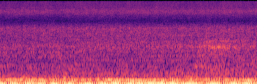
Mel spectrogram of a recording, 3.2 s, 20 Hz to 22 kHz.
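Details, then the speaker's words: Chevrolet Lacetti/Cruze 1.8: steady, even idle with a smooth low hum and no skips or misfire; normal idle. "Mashina yurdi. Xudo xolasa hech qanaqa перебой yo'q."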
